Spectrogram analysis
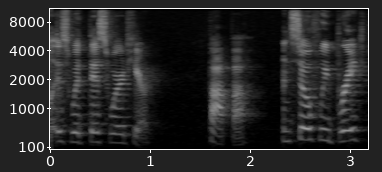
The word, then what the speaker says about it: papa: Since there's no accents on this word, the penultimate pa will be the one that we place the emphasis on, papa.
